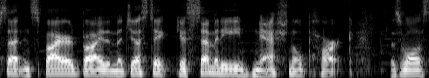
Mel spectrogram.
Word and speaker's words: Yosemite: to the united states i always used to pronounce this as yo smite yo smite you know until my until my wife corrected me as we drove through yosemite national park i was like oh we get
